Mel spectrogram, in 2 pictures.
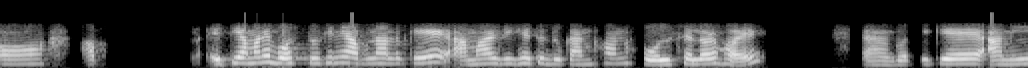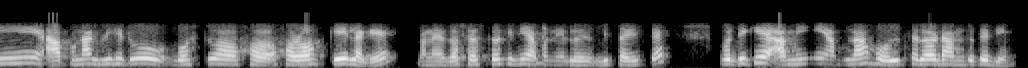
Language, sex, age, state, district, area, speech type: Assamese, female, 18-30, Assam, Lakhimpur, rural, conversation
